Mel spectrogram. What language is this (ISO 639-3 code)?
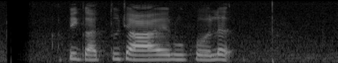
sin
